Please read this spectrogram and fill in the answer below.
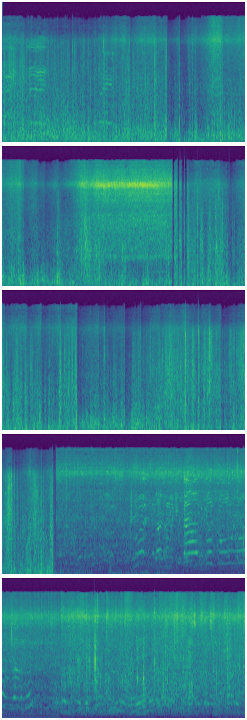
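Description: Heavy wind buffeting on the camera microphone while riding a bicycle at speed. About two-thirds of the way through it cuts off suddenly to a much quieter scene of people talking, with a laugh near the end.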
